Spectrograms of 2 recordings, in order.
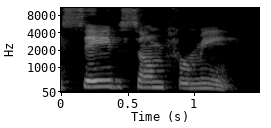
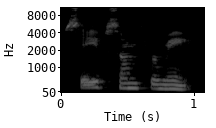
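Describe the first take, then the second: First: Farmer's plea. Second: Soft repeat. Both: Retold or imitated. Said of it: "the farmer keep saying".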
